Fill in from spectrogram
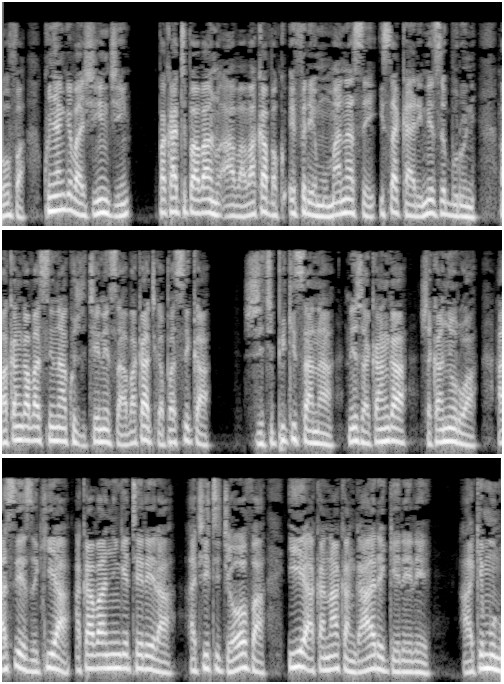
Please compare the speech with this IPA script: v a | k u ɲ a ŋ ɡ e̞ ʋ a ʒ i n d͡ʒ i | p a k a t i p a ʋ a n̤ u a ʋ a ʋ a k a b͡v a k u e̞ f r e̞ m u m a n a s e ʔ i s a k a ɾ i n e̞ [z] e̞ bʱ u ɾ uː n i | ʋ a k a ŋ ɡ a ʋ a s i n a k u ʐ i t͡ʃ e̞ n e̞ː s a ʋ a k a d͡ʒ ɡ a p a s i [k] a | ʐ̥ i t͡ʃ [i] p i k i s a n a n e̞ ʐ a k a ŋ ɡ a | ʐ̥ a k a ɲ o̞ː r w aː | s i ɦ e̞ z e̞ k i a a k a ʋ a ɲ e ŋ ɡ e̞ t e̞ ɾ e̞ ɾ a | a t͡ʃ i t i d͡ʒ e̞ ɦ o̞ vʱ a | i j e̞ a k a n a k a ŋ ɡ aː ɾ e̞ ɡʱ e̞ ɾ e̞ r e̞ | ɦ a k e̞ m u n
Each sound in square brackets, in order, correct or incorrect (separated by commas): correct, correct, correct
